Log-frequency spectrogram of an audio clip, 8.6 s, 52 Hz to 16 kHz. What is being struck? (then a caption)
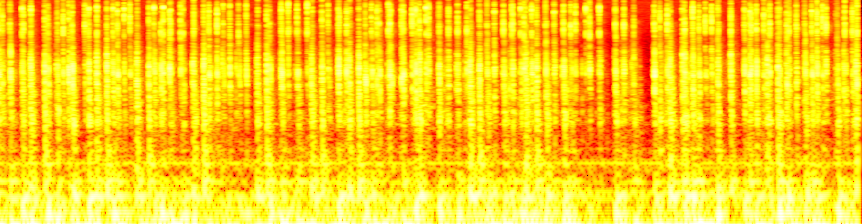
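Plastic mechanical keyboard. Fast two-handed typing on a large beige Cherry G80-3000 mechanical keyboard with a hollow plastic case and thick plastic keycaps, fitted with Kailh BOX White switches and resting on a wooden desk. A steady, dense stream of crisp, clicky key-switch taps is heard, bright on top over a low hollow thock from the casing.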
